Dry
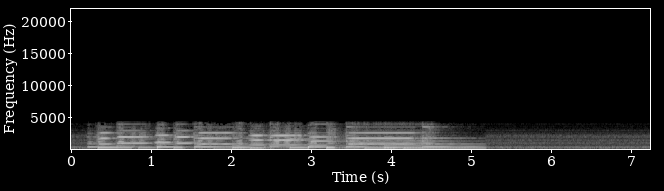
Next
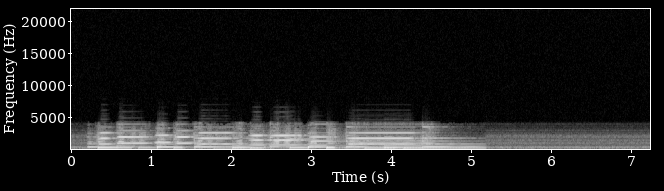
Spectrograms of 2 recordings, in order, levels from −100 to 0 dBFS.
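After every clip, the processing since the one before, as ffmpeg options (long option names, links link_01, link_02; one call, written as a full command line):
ffmpeg -i in.wav -af "acontrast=70,volume=8dB" out.wav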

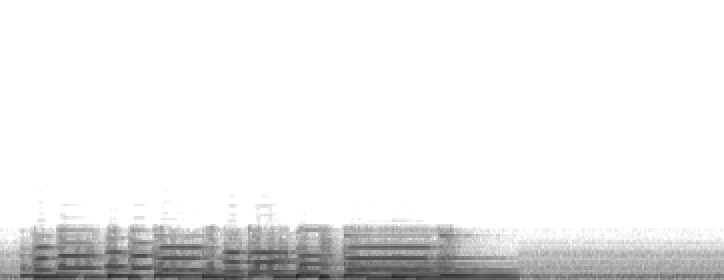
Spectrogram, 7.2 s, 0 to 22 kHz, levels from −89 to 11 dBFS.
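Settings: ffmpeg -i in.wav -af "equalizer=frequency=400:width=0.49:gain=12,volume=-7dB" out.wav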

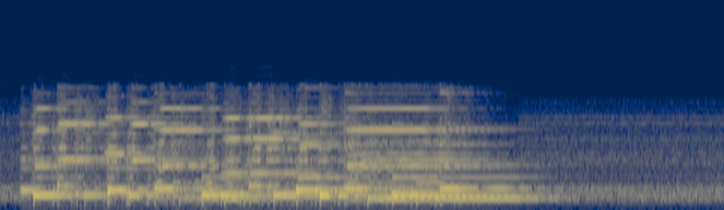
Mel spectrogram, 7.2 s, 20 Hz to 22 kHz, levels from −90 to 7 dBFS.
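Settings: ffmpeg -i in.wav -filter_complex "[0:a]asplit=2[link_01][link_02];[link_02]adelay=188,lowpass=frequency=1900:poles=1,volume=-6dB,asplit=2[link_03][link_04];[link_04]adelay=188,lowpass=frequency=1900:poles=1,volume=0.46,asplit=2[link_05][link_06];[link_06]adelay=188,lowpass=frequency=1900:poles=1,volume=0.46,asplit=2[link_07][link_08];[link_08]adelay=188,lowpass=frequency=1900:poles=1,volume=0.46,asplit=2[link_09][link_10];[link_10]adelay=188,lowpass=frequency=1900:poles=1,volume=0.46,asplit=2[link_11][link_12];[link_12]adelay=188,lowpass=frequency=1900:poles=1,volume=0.46[link_13];[link_01][link_03][link_05][link_07][link_09][link_11][link_13]amix=inputs=7:normalize=0,volume=-3.5dB" out.wav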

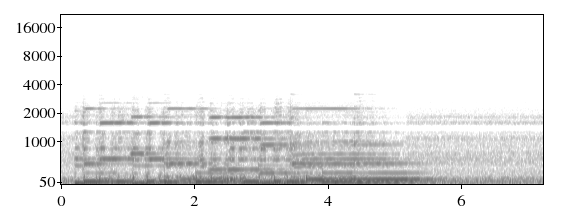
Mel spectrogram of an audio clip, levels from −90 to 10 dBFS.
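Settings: ffmpeg -i in.wav -filter_complex "[0:a]acrossover=split=260|710[link_01][link_02][link_03];[link_01]acompressor=threshold=-33dB:ratio=4[link_04];[link_02]acompressor=threshold=-30dB:ratio=4[link_05];[link_03]acompressor=threshold=-37dB:ratio=4[link_06];[link_04][link_05][link_06]amix=inputs=3:normalize=0,highpass=frequency=180:width_type=q:width=0.5412,highpass=frequency=180:width_type=q:width=1.307,lowpass=frequency=2700:width_type=q:width=0.5176,lowpass=frequency=2700:width_type=q:width=0.7071,lowpass=frequency=2700:width_type=q:width=1.932,afreqshift=-390,asuperstop=centerf=1400:order=12:qfactor=5.1,volume=-7.5dB" out.wav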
